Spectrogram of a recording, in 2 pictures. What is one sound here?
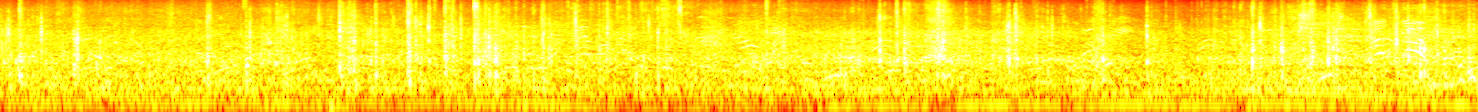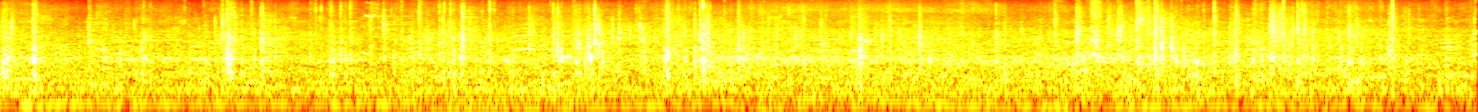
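Skateboard wheels roll over concrete with a gritty rumble.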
